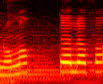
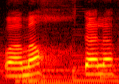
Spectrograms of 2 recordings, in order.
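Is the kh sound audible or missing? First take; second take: missing; audible. First: The kh sound is not heard. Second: The kh sound is clearly heard. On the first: The speaker calls it wrong. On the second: The speaker calls it right.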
